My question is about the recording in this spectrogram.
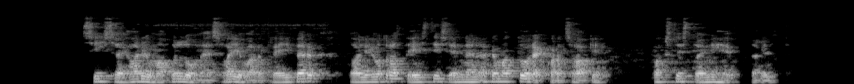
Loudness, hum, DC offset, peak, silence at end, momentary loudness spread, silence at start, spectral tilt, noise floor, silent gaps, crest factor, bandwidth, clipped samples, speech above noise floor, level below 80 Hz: -20 LUFS; none; under 0.1%; -2 dBFS; 0.8 s; 11 LU; 0.85 s; -6.5 dB/octave; -79 dBFS; none; 18 dB; 9.4 kHz; under 0.1%; 60 dB; -52 dBFS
